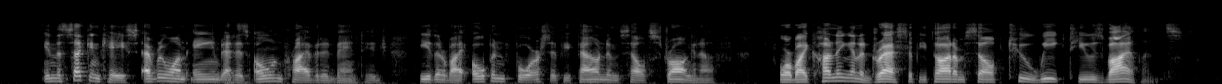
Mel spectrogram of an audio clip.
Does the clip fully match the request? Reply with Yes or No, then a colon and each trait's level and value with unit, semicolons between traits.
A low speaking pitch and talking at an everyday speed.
Yes: low, 115 Hz; average, 175 wpm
